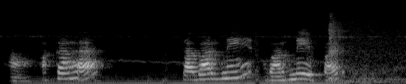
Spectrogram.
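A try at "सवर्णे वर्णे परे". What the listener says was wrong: Not par. Savarne Varne pare.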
